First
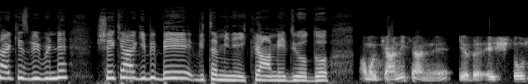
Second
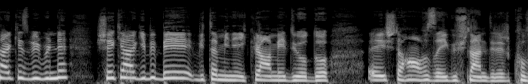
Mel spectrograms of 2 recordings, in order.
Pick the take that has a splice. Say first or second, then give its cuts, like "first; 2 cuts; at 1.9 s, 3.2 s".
first; 1 cut; at 3.5 s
